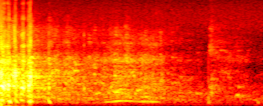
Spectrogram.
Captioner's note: laughter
